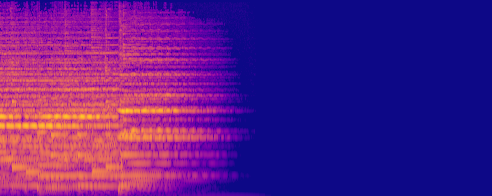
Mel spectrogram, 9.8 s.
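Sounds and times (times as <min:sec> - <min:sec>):
easy listening and classical music: 0:00.0 - 0:04.4.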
